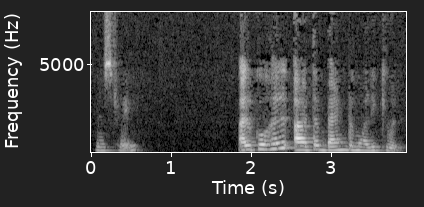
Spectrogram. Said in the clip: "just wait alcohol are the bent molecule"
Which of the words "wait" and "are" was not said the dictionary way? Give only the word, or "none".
wait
